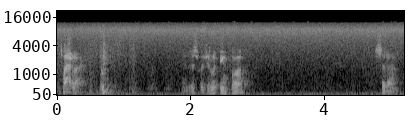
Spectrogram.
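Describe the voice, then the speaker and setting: Man playing stern American lawman, mid-pitched voice, curt, authoritative, matter-of-fact, faintly hissy old film sound. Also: slow pace, lightly acted. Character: stern, matter-of-fact male parole officer. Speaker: film actor. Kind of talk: 1930s crime film acting.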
